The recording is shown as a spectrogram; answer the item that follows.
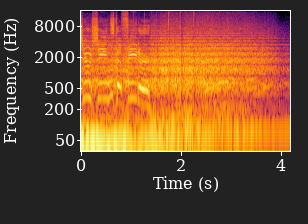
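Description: Arena crowd cheering and applauding, with a man's voice calling out over it in the first second or so. The crowd noise fades out over the last two seconds.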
